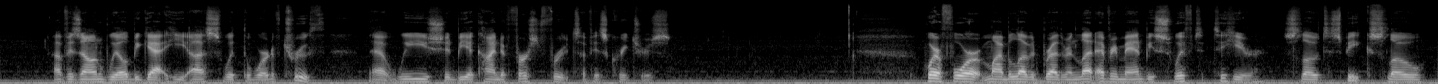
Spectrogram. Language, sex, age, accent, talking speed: English, male, 30-49, American, 165 wpm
